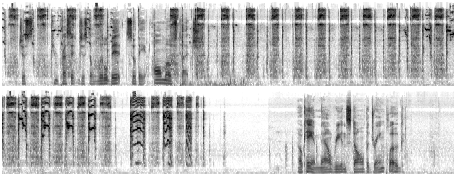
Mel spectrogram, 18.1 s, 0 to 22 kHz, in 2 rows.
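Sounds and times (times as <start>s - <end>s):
bolt tightening clicking squeaks: 0.0s - 13.2s.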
